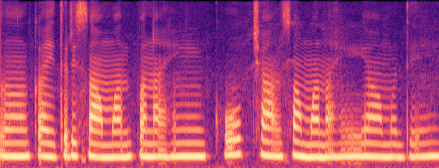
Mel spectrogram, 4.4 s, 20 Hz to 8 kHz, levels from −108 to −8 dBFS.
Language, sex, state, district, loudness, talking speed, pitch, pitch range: Marathi, female, Maharashtra, Nagpur, -15 LUFS, 150 wpm, 235 Hz, 225-240 Hz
